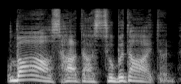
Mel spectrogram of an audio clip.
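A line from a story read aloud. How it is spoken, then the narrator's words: Called out. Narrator (German): rief er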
